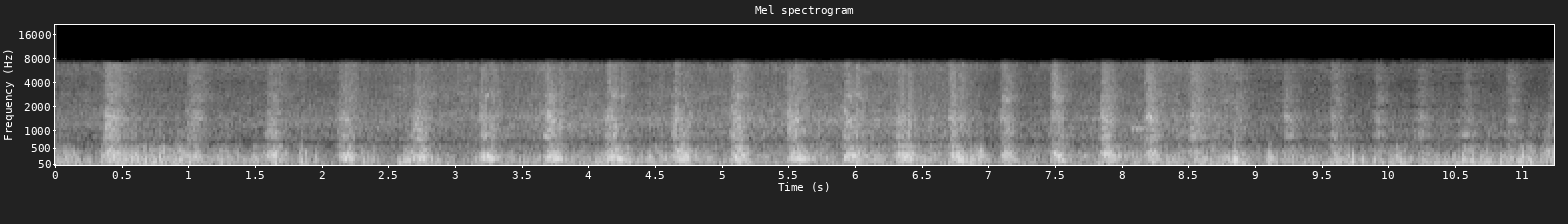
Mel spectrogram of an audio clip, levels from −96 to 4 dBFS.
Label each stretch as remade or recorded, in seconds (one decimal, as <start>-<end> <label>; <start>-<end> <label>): 0.0-4.4 recorded; 4.4-6.1 remade; 6.1-11.2 recorded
